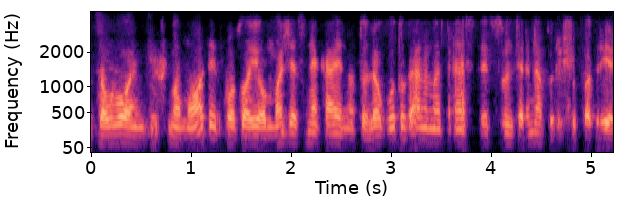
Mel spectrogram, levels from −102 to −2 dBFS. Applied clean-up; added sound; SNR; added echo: neural mask model Resemble Enhance denoiser.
